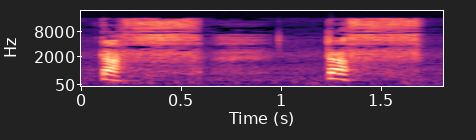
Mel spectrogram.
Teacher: Ketap gigi atas ke bibir bawah. Keluar angin. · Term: hamas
